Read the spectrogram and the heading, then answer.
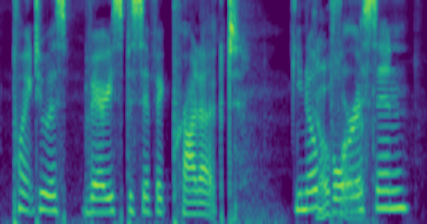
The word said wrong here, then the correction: Boisson: How do you pronounce it? – Boisson. – Oh, boisson.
